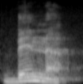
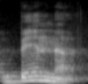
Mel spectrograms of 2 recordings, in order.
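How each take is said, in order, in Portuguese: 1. O som do t depois do n é apagado. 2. O som do t depois do n é apagado.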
